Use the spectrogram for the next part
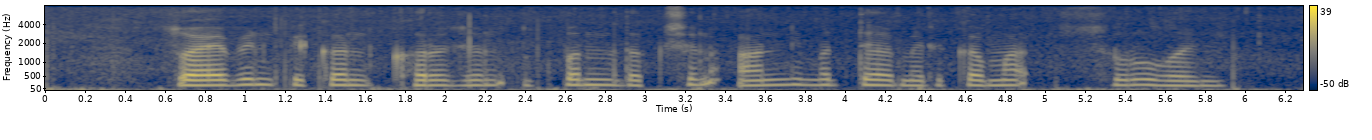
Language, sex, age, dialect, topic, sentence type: Marathi, male, 25-30, Northern Konkan, agriculture, statement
